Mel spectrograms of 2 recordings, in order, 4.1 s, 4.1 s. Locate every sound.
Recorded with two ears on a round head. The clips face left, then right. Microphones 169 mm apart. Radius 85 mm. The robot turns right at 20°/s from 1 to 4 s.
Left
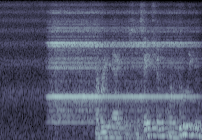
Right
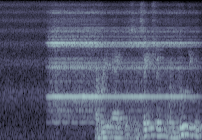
1.9 s a man speaking: 150° right, 1.9 m; by 4.0 s 110° right, 1.9 m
